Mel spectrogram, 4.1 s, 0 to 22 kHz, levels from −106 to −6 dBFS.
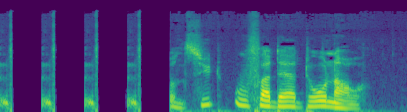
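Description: From the very start of the clip until about 1.71 s, a 123 ms burst of speech plays, drops into about 305 ms of dead digital silence, then returns unchanged, repeating three times at a steady 428 ms pace. This stutter with silent gaps likely comes from a stalled player or stream that replayed its last buffered fragment at each retry before running empty, so the speech that belonged in those gaps is lost.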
